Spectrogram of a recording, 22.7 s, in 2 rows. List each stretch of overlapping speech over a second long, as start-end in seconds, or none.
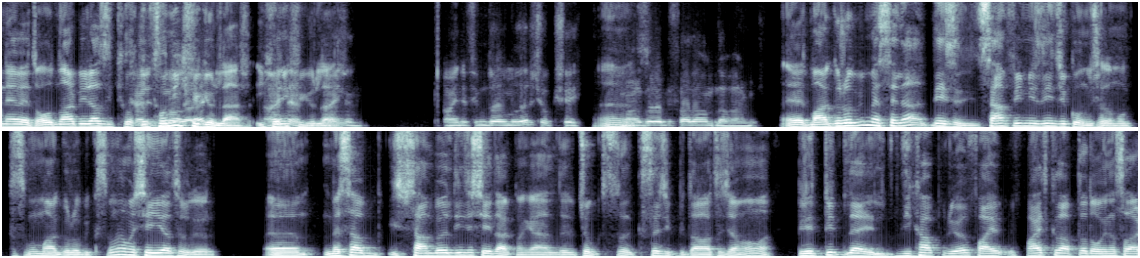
1.2-3.5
